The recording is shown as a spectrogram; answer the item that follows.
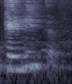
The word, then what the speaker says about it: Kemet: Donc, prononcer Kamit ou Kémit, parce que les voyelles là ne sont pas là. Donc, on met les voyelles qu'on a ou qu'on peut.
